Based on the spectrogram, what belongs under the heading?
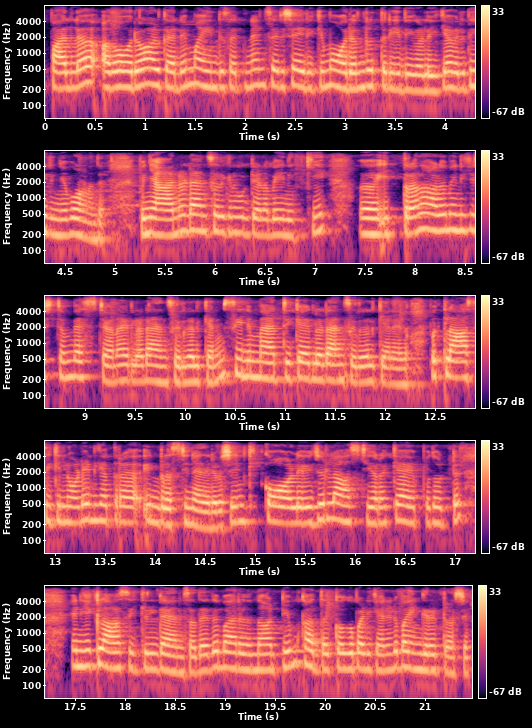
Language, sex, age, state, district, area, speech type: Malayalam, female, 18-30, Kerala, Thrissur, rural, spontaneous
